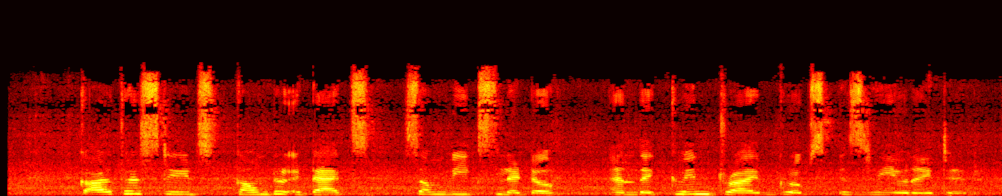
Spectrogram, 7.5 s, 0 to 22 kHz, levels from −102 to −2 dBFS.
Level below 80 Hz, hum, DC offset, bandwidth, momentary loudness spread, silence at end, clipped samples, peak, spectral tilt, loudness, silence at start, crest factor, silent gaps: -90 dBFS; none; under 0.1%; 15 kHz; 12 LU; 0 s; under 0.1%; -8 dBFS; -1 dB/octave; -27 LUFS; 0.05 s; 22 dB; none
